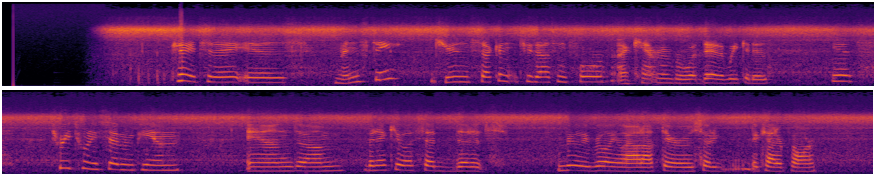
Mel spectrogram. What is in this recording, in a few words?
cicadas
